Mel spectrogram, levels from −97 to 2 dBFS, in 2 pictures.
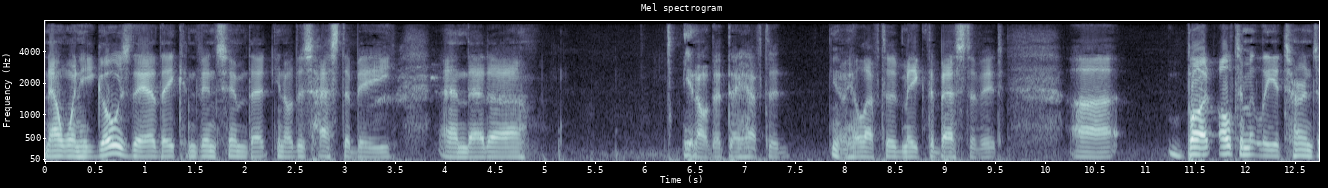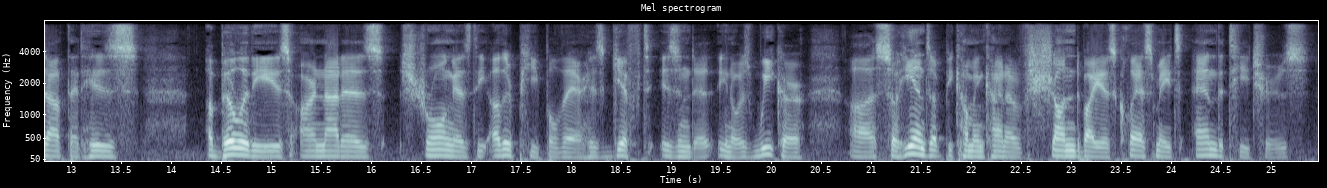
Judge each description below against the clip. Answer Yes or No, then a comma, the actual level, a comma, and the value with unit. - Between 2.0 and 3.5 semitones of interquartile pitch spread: Yes, average, 3.1 semitones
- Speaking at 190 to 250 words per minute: No, average, 175 wpm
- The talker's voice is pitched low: Yes, low, 110 Hz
